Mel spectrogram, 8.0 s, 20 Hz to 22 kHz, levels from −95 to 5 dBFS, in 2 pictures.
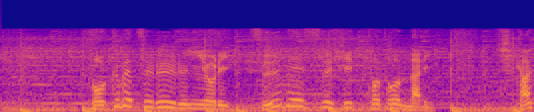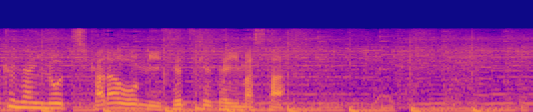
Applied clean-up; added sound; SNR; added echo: none; none; none; none.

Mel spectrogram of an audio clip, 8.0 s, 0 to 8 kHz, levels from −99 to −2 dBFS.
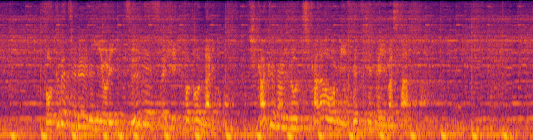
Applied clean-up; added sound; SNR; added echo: none; none; none; reverberation time 2.3 s.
